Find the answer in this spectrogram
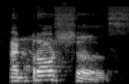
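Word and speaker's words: atrocious: അറ്റൻ് next third one അട്രോഷസ് എ ടി ആർ ഓ സി ഐ ഒ യു എസ് എന്താണ് എ ടി ആർ ഓ സി ഐ ഒ യു എസ് അട്രോഷസ് എന്നാണ് അതിന്റെ ഉച്ചാരണം അട്രോഷസ് അട്രോസിറ്റി എന്നൊരു വാക്കുണ്ട് അട്രോസിറ്റി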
